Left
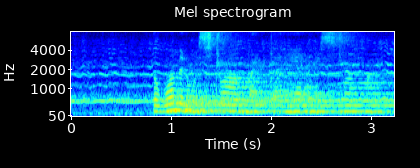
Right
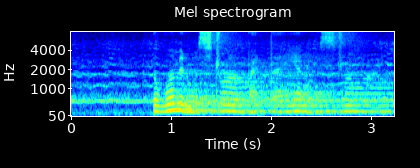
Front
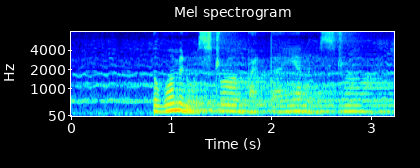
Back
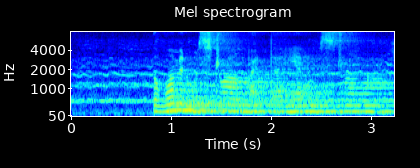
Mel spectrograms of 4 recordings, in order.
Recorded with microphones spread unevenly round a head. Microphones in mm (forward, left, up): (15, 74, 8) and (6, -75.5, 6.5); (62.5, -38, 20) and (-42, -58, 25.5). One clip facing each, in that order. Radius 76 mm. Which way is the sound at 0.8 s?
40° right.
